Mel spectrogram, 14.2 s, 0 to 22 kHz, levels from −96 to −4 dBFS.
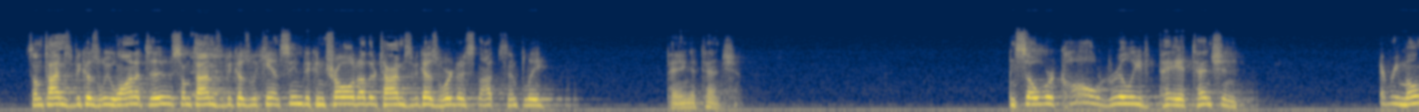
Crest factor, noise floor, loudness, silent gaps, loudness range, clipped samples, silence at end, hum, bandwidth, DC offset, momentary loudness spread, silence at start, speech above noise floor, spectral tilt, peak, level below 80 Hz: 20 dB; -53 dBFS; -20 LUFS; none; 15 LU; under 0.1%; 0 s; none; 7.6 kHz; under 0.1%; 12 LU; 0.3 s; 34 dB; -7.5 dB/octave; -2 dBFS; -46 dBFS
